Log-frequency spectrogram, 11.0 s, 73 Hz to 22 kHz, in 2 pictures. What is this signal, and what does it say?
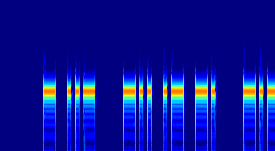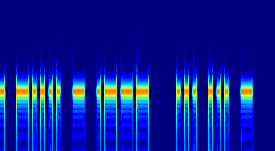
Morse code, heard as a keyed tone, about 15 wpm, 700 Hz. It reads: TU DAN K6TJ SST
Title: K1USN SST QSO Practice - 15wpm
